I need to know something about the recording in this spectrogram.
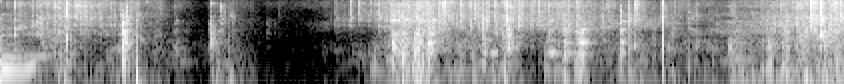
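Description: Rustling and light clicking and knocking of a phone being handled and moved about, with a brief drop to near silence about a second in.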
